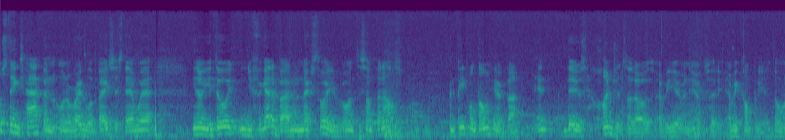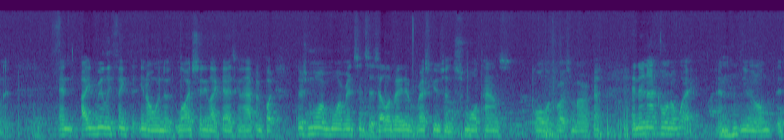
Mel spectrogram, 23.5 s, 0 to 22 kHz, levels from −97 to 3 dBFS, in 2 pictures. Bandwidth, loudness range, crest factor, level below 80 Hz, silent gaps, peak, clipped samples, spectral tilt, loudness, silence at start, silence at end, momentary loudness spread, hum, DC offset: 16 kHz; 3 LU; 16 dB; -58 dBFS; none; -18 dBFS; under 0.1%; -7 dB/octave; -36 LUFS; 0 s; 0 s; 9 LU; none; under 0.1%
